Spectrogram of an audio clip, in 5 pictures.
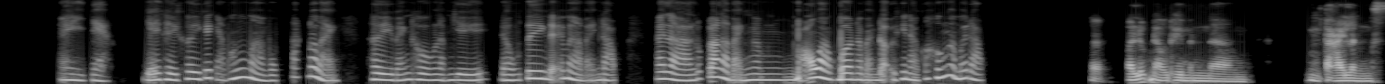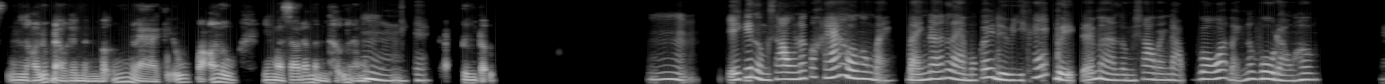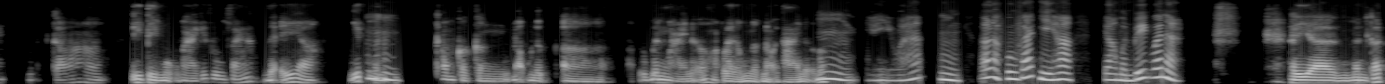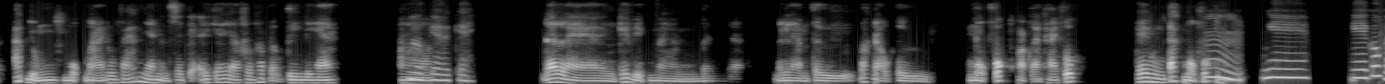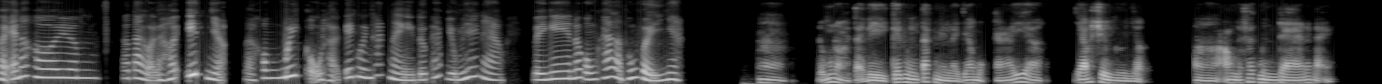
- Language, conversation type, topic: Vietnamese, podcast, Làm sao bạn duy trì kỷ luật khi không có cảm hứng?
- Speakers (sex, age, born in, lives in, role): female, 25-29, Vietnam, Vietnam, host; male, 20-24, Vietnam, Vietnam, guest
- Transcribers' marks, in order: tapping; other background noise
